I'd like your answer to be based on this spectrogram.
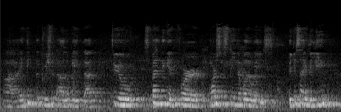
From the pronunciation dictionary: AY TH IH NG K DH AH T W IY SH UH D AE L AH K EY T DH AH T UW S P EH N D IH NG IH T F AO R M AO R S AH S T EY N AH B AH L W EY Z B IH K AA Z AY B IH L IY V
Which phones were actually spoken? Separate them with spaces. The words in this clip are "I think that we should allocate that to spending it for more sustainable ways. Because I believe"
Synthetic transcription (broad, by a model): AY TH IH NG K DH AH T W IY SH UH D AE L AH K EY T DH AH T UW S P EH N D IH NG IH T F AO R M AO R S AH S T EY N AH B AH L W EY S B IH K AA S AY B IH L IY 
